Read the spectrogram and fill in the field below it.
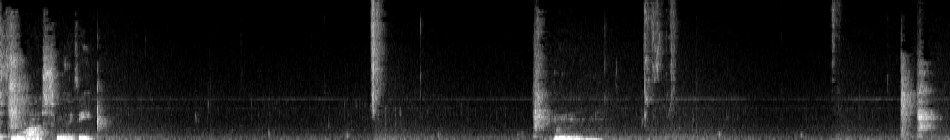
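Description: A young woman sips through a straw with a slurping sound.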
